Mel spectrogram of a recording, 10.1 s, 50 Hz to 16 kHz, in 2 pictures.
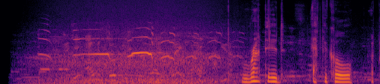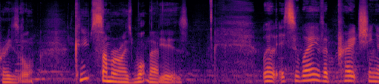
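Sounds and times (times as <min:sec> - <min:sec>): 
gulls calling: 0:00.2 - 0:03.5
seaside waves and surf: 0:00.2 - 0:03.5
speech: 0:03.2 - 0:10.1.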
